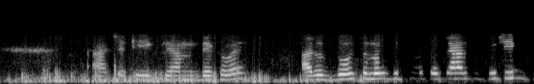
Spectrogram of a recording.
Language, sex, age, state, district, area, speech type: Maithili, female, 18-30, Bihar, Begusarai, urban, conversation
